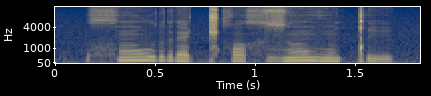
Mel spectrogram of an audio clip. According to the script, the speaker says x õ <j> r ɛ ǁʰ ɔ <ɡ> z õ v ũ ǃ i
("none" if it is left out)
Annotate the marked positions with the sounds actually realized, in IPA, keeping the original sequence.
w, x

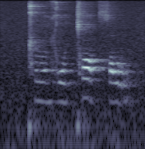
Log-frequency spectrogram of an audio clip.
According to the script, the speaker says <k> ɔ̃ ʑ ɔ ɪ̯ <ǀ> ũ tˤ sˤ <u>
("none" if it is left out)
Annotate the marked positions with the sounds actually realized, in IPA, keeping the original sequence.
ǁ, ǀ, u

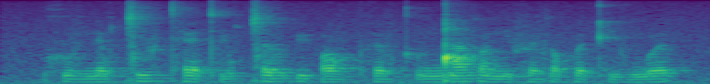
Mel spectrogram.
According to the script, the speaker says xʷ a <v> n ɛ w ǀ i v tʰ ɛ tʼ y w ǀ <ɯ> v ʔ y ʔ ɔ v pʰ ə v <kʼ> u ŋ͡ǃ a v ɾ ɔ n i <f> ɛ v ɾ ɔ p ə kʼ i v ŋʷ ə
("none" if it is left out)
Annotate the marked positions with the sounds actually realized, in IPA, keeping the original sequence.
v, ə, kʼ, f

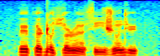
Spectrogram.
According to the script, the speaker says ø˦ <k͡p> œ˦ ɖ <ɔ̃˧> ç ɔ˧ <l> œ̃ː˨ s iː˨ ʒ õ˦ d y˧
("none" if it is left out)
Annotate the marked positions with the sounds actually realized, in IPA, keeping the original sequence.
p, ɔ˧, ɭ

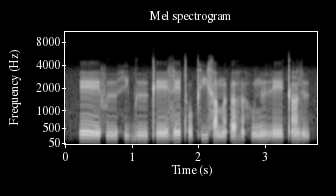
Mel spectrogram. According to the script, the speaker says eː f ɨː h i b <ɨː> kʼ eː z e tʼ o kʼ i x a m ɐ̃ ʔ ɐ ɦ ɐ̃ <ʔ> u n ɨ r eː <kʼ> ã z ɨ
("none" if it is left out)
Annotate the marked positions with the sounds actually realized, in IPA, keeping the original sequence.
ɨː, h, kʼ

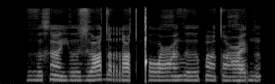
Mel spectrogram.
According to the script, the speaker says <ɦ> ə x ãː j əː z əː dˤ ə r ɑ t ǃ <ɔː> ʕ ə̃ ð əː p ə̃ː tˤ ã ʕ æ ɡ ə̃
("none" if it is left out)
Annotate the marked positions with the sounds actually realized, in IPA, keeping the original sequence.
ɦ, ɔː

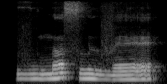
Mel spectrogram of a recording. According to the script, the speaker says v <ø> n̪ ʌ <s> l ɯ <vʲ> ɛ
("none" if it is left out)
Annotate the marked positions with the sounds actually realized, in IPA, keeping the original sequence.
u, s, v

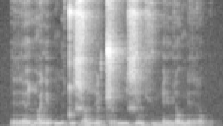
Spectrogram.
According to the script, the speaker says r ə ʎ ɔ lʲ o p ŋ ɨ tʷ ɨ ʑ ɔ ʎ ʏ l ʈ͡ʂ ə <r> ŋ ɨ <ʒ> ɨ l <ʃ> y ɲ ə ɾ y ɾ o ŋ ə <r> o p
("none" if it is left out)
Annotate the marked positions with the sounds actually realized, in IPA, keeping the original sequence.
r, ɕ, ç, r

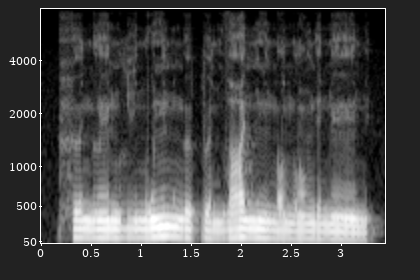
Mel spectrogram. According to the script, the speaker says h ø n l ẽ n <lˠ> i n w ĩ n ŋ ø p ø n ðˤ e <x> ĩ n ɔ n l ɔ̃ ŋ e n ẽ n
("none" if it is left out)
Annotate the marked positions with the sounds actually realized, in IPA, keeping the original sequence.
ʎ, ŋ

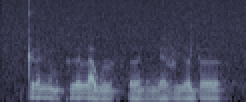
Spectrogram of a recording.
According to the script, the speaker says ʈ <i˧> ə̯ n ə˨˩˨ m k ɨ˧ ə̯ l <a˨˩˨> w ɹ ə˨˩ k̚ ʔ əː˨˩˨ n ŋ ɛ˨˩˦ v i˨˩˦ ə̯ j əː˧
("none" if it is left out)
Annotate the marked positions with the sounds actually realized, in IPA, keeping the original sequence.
ɨ˧, a˨˩˨

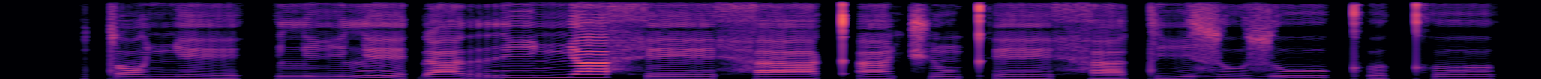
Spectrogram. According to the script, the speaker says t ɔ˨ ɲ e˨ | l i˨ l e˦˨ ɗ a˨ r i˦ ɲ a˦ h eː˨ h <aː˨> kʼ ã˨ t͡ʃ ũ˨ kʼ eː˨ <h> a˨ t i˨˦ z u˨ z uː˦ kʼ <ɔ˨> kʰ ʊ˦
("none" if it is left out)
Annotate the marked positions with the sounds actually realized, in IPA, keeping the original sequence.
aː˨, h, ʊ˨

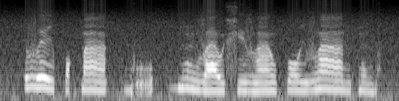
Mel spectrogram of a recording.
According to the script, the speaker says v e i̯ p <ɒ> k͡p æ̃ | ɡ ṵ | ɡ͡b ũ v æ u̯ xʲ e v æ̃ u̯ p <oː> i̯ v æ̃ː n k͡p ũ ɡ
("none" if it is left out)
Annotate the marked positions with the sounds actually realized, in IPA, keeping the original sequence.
ɒ, oː

